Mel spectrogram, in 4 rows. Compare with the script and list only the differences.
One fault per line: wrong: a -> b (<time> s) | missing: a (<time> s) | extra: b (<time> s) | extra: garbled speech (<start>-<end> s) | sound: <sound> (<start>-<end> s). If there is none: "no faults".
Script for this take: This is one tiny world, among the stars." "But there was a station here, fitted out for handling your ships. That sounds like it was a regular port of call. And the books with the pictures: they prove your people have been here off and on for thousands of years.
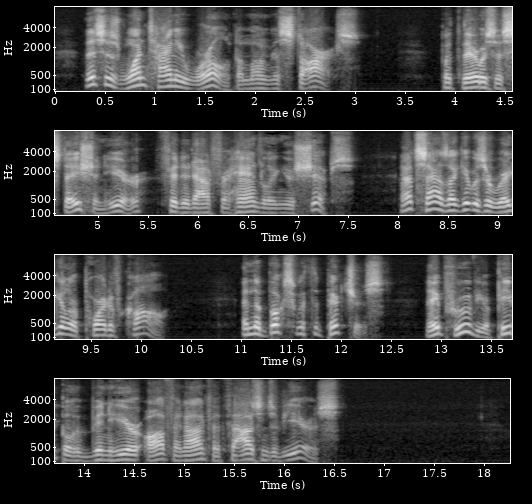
no faults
